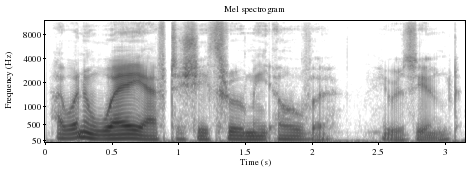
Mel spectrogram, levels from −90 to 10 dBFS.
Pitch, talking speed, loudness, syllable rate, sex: 95 Hz, 190 wpm, -17 LUFS, 5.6 syllables/s, male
